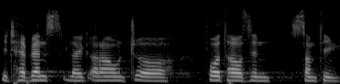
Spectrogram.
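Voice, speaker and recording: A non-native accent at a fairly slow pace. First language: not English. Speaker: conference presenter. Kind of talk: paper reading. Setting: conference. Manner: halting.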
